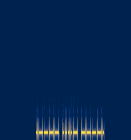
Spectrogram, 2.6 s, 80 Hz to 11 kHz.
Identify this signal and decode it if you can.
Morse code, heard as a keyed tone, about 44 wpm, 700 Hz. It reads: 149
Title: Numbers - 3-Digit 45wpm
